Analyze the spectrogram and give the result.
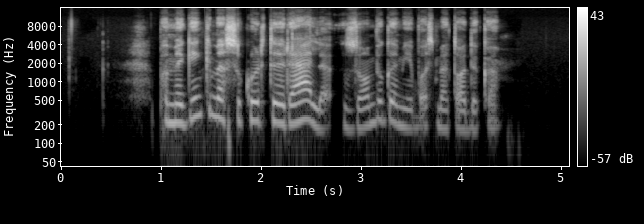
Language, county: Lithuanian, Panevėžys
